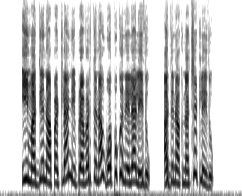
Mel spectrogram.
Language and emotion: Telugu, angry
